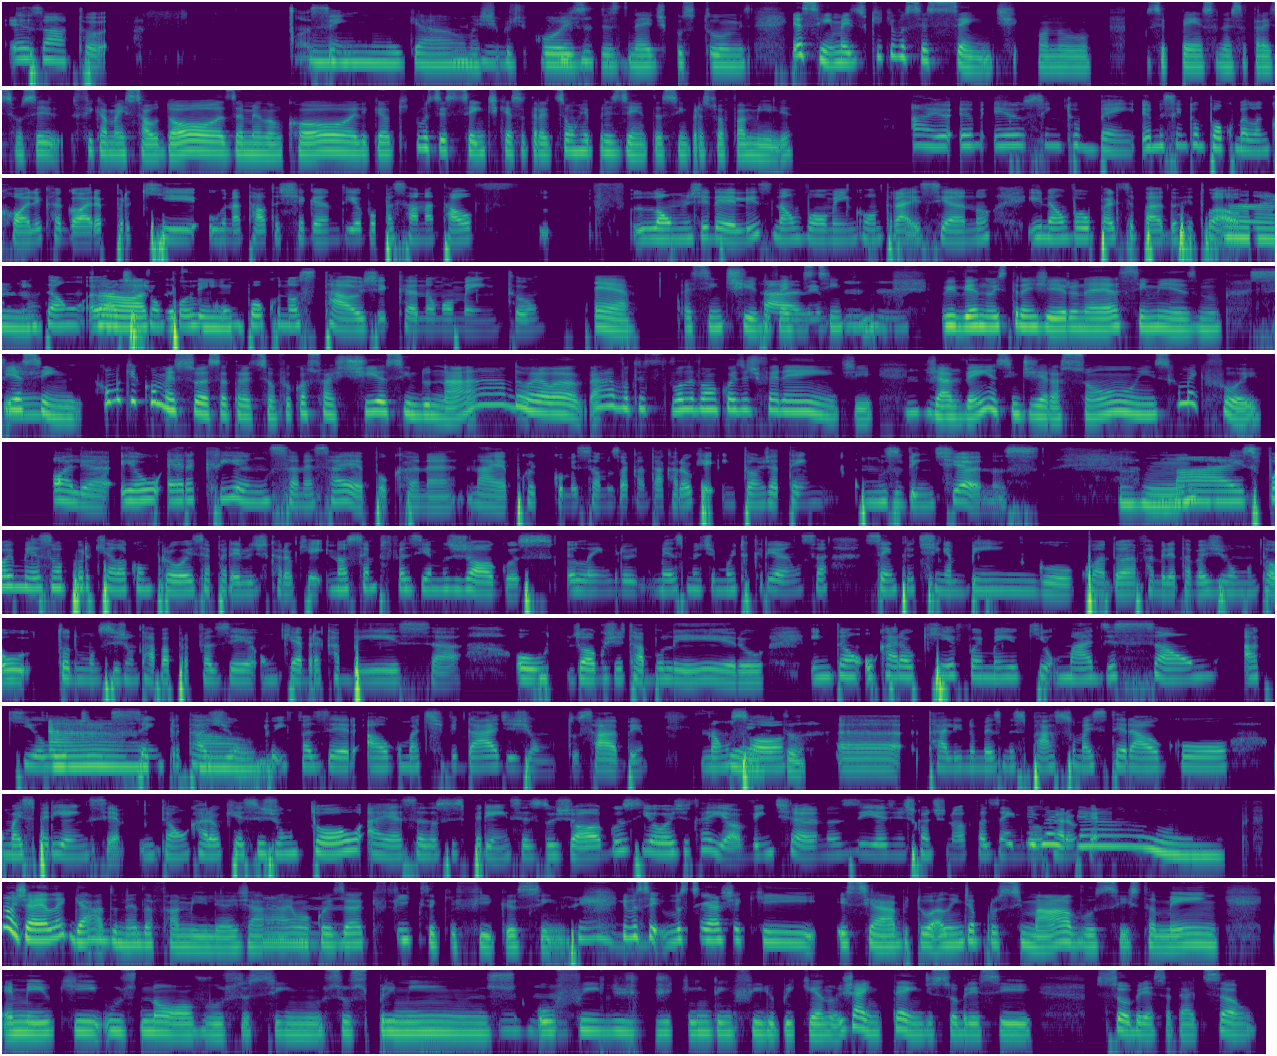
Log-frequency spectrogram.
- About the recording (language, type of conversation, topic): Portuguese, podcast, De qual hábito de feriado a sua família não abre mão?
- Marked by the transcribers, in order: other background noise; chuckle; tapping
